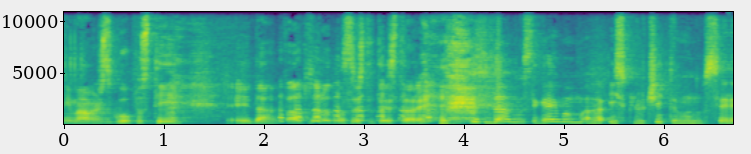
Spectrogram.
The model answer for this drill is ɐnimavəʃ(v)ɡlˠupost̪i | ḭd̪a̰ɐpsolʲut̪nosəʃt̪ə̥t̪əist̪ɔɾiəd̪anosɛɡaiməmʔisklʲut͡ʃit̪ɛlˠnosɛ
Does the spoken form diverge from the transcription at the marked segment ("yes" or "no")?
yes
